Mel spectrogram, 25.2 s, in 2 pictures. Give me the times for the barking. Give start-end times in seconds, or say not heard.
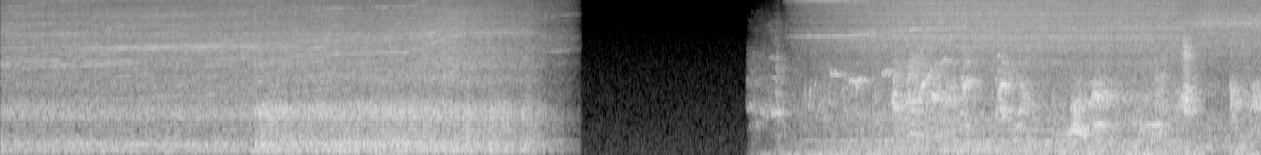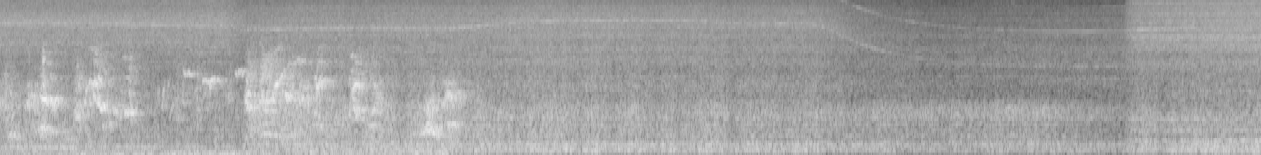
7.5-17.5.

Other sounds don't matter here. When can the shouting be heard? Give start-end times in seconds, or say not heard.
not heard.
